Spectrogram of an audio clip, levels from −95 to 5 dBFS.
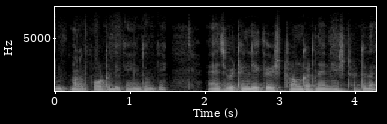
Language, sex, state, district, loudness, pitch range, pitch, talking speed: Garhwali, male, Uttarakhand, Tehri Garhwal, -38 LUFS, 115-125 Hz, 120 Hz, 155 wpm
